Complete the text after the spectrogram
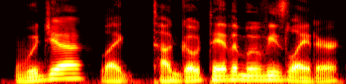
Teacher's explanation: I'm noticing would you becomes would ya, to is like ta, and the like disappears before movies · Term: linking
